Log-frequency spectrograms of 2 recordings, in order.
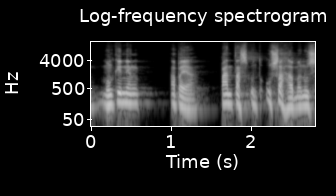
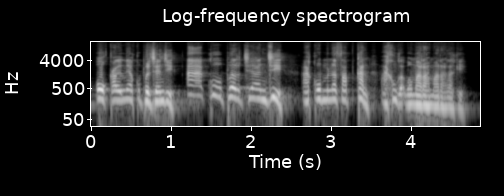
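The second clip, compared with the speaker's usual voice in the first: mock solemn promise, pitched higher; earnest vow; 6 semitones higher than usual. Pastor mimicking a believer's vow, mock earnest. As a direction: ham up a pious resolution, slowing on "aku berjanji". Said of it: "pernah nggak kita ngomong".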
